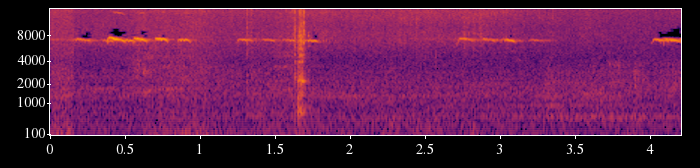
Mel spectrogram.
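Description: Gusty wind buffeting the microphone outdoors, a steady irregular low rumble, with one sharp click about a second and a half in and a few faint, high, short chirps.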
